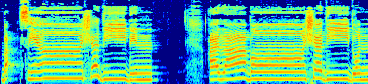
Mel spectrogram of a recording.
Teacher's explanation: 2 زیر کے بعد شین حروف اخفاء میں سے ہے تو غنہ کر کے پڑھا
